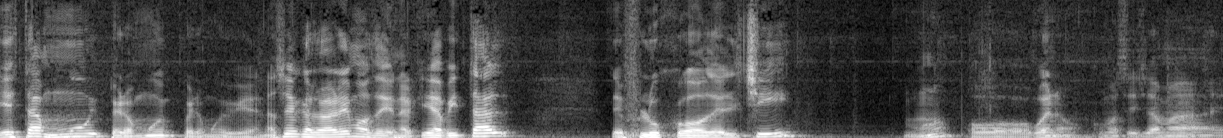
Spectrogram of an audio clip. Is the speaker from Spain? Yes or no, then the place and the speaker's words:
yes; Asturias, Spain; Bueno, yo también soy de Asturias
